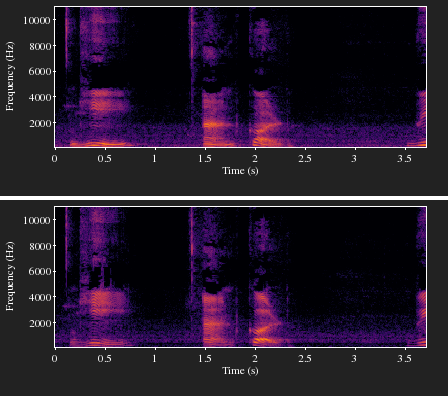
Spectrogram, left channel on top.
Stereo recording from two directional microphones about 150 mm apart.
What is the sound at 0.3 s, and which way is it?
Speech, 30° right (ahead or behind).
